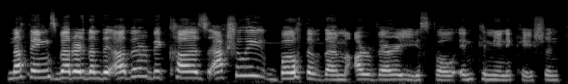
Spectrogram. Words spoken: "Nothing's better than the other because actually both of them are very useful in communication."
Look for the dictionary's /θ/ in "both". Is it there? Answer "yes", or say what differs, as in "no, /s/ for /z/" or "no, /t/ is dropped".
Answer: yes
